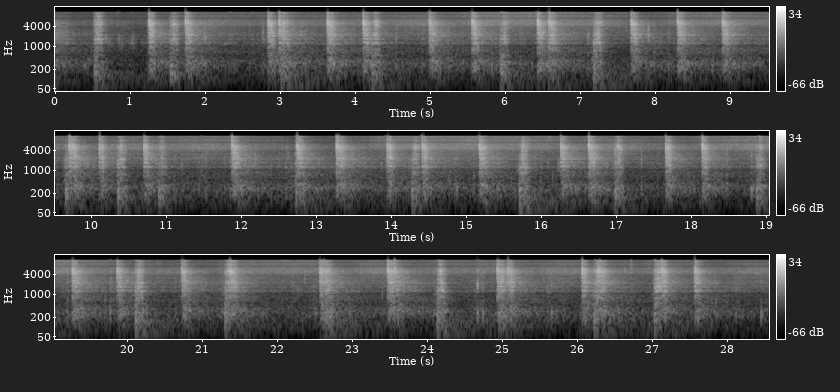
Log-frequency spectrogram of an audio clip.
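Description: Aerial fireworks shells fired in quick succession from the launch barge, heard at close range: a rapid, irregular run of sharp bangs, about two or three a second.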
